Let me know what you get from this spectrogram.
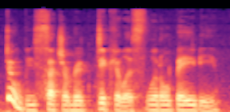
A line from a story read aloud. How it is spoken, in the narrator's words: muttering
